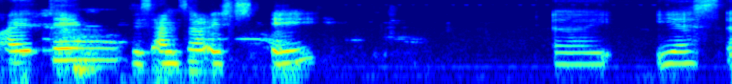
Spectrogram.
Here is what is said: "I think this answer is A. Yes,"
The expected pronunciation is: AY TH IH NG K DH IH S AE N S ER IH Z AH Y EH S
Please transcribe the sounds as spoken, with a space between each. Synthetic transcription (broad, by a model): AY T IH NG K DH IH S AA N S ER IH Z AH Y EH S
